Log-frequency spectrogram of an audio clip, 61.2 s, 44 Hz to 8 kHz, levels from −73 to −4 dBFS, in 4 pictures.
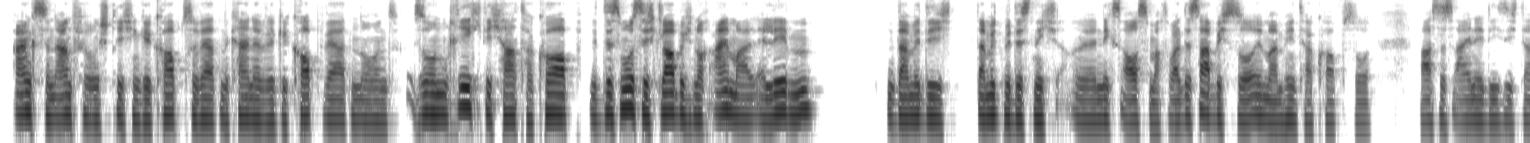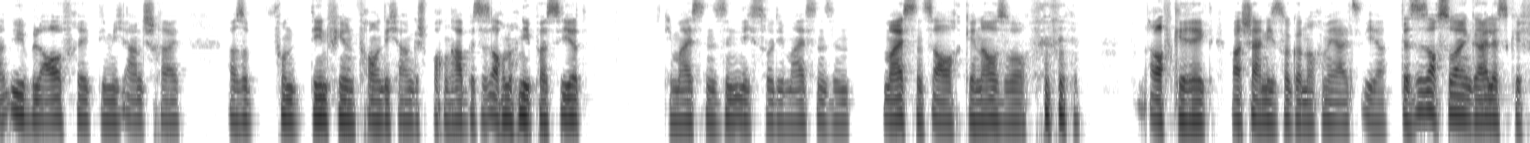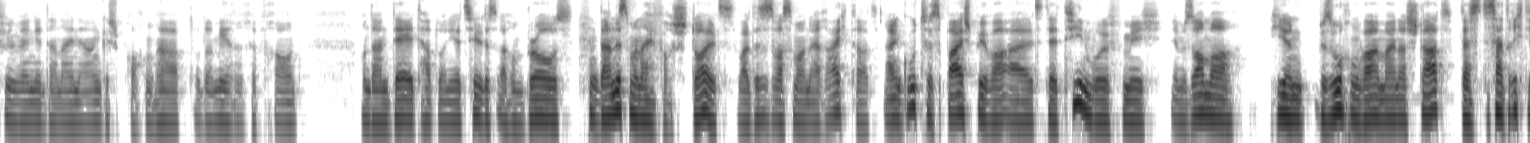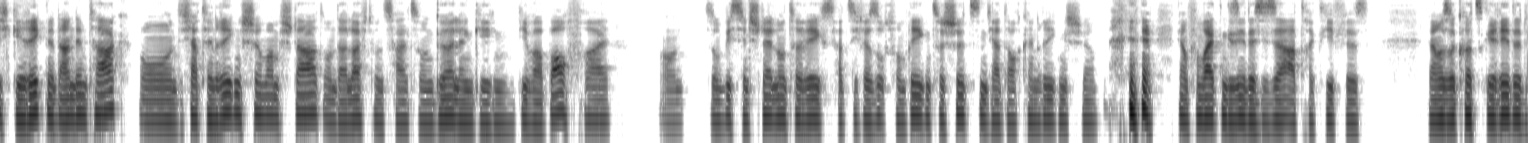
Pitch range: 105-120 Hz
